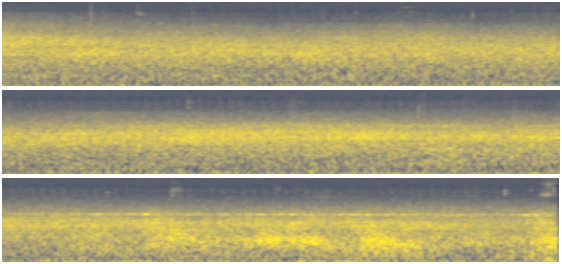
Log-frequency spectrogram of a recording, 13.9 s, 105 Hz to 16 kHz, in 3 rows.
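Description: A Boeing 747-400 arriving at Los Angeles International Airport after a six-hour flight from New York, its engines a steady, broad roar that holds at moderate distance and swells slightly toward the end.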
